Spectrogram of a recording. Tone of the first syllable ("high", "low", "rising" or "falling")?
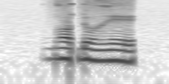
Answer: low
